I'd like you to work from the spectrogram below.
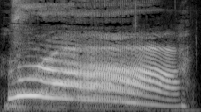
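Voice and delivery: deep booming dinosaur roar. Pretend. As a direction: roar low like a huge dinosaur. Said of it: "I'm making the sound of a dinosaur".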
